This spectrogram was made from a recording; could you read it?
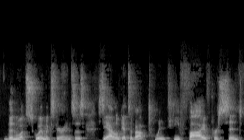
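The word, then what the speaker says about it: Sequim: One syllable, although it's pronounced quite differently than the way it's spelled. – Yes, exactly. – Oh, okay. It's Squim.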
